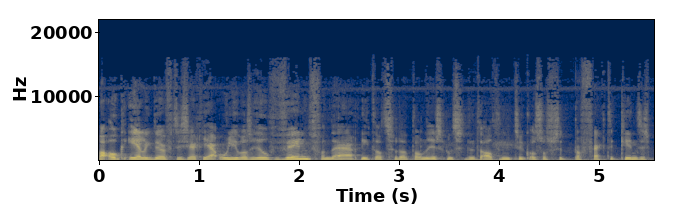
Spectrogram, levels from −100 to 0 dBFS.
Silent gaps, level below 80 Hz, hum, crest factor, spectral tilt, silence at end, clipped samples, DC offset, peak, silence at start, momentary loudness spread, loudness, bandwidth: none; -52 dBFS; none; 18 dB; -5.5 dB/octave; 0.05 s; under 0.1%; under 0.1%; -12 dBFS; 0 s; 9 LU; -31 LUFS; 16 kHz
